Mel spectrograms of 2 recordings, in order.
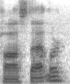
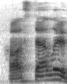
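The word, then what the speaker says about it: Hostetler: Jeff Hostatler. Hostatler. That's how you pronounce it.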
